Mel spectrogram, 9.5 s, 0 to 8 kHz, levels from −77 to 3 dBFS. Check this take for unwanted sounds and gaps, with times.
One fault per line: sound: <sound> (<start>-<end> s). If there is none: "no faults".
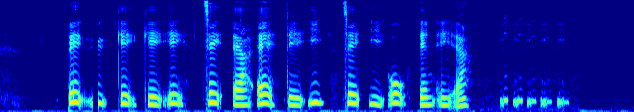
sound: dropout (1.4-1.5 s)
sound: laugh (7.5-8.6 s)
